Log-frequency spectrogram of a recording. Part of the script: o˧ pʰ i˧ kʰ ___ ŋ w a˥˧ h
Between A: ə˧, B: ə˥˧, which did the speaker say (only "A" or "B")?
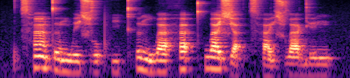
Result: B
